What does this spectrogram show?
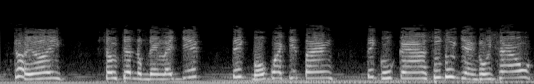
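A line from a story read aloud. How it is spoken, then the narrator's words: Startled cry. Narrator (Vietnamese): Gã kép hát giật mình la lên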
